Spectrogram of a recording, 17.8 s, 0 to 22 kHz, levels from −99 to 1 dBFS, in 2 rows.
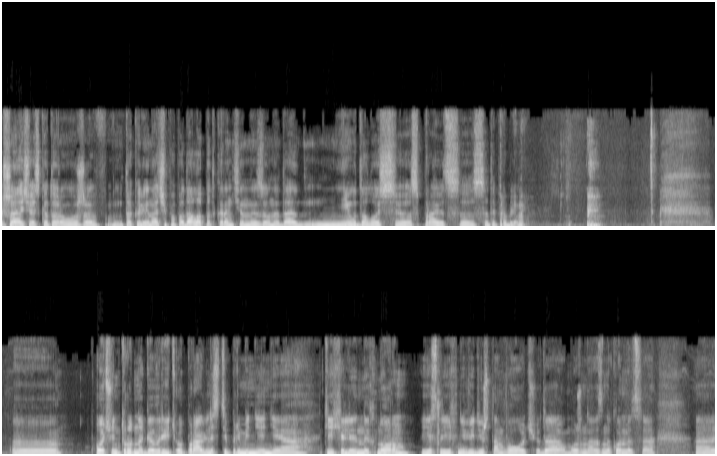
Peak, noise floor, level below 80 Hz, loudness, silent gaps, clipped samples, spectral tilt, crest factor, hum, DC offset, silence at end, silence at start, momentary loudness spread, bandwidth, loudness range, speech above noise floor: -4 dBFS; -49 dBFS; -40 dBFS; -20 LUFS; none; under 0.1%; -5.5 dB/octave; 16 dB; none; 0.1%; 0 s; 0 s; 10 LU; 12 kHz; 5 LU; 30 dB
